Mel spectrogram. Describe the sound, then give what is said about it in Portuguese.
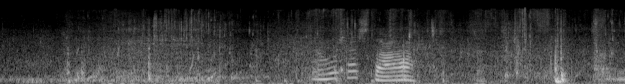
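A small boat coming from the sea comes alongside the wooden stilt pier of Carrasqueira amid wind and lapping water, with a solid knock as the hull meets the wooden stakes near the end; people talk. “o marido atracam junto às estacas de madeira. Vêm do mar.”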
